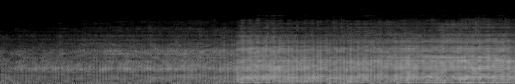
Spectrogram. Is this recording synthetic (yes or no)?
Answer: yes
